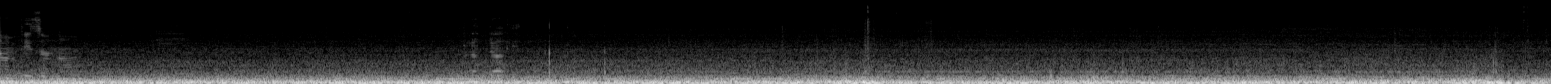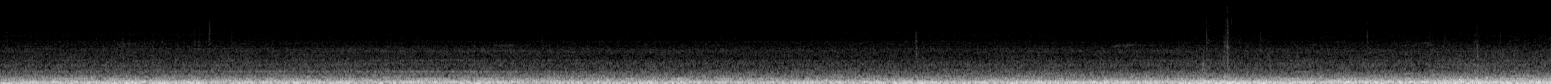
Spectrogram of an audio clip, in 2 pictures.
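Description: Steady low rumble of a moving car: road and engine noise.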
